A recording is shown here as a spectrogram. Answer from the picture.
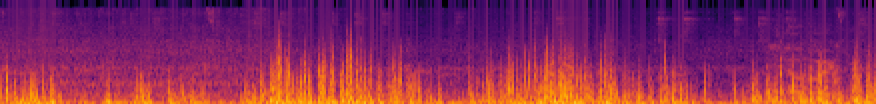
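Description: Wind buffeting the microphone as a golf cart drives along, with the low rumble of the ride underneath; gusty, growing louder about a second and a half in.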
